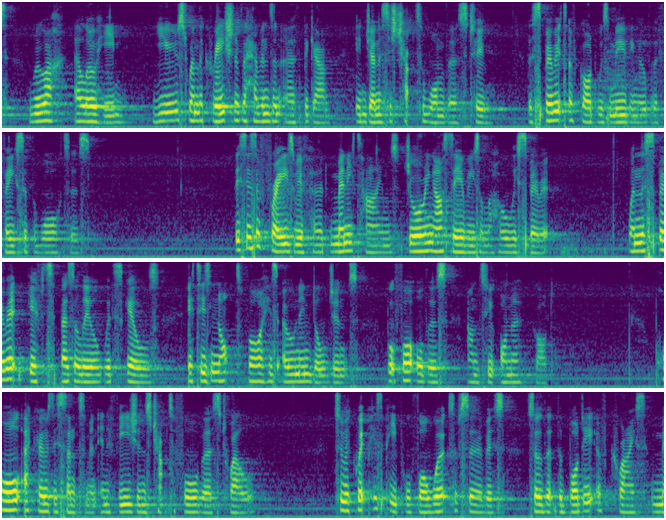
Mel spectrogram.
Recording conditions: large echoing room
